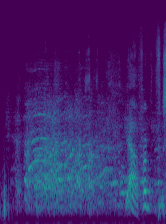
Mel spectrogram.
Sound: audience laughing

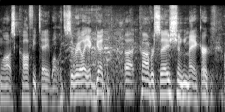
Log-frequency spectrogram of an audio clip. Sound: laugh

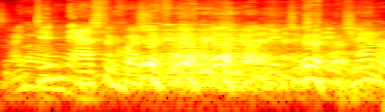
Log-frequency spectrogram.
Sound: audience applauding

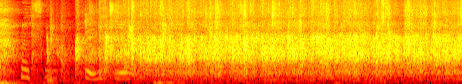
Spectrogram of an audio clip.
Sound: applause

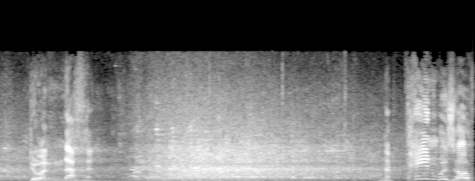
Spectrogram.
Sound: audience laughs

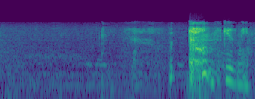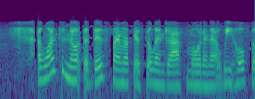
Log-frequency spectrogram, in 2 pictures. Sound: cough

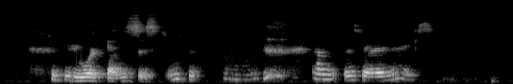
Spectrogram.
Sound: laughter

